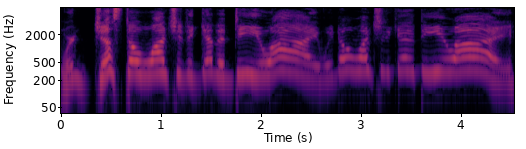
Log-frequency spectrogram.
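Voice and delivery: mock, shrill, repeated, very high-pitched scream. Retelling a manager pleading with a drunk man: imitating someone screaming.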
